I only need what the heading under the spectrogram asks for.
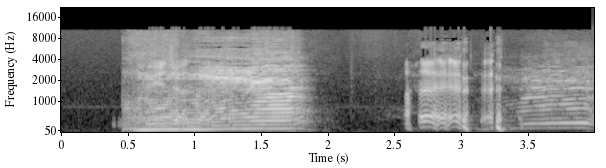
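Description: A cow moos loudly, one long drawn-out low bellow followed by a short pause and a few shorter, broken moos.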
